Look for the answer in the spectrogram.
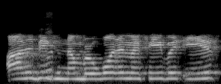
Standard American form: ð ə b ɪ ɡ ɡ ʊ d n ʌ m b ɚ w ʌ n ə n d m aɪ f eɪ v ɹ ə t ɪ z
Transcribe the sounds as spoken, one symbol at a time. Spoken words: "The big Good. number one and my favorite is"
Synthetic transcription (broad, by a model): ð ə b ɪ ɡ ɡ n ʌ m b ɚ w ʌ n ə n m aɪ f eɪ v ə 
